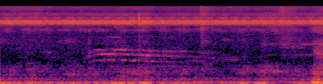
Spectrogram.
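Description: A kitten mews.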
